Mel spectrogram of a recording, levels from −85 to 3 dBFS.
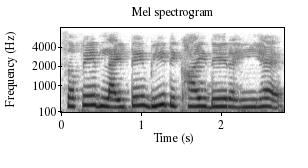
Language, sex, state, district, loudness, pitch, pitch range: Hindi, female, Madhya Pradesh, Bhopal, -12 LUFS, 285 Hz, 270-305 Hz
